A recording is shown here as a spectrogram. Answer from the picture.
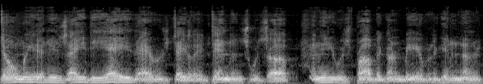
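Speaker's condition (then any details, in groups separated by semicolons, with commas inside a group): Laryngeal cancer; laryngeal cancer following lung cancer diagnosed 2006, later lesions in mouth and one on neck, about 12 years; unable to eat or drink for past three years, all intake through feeding tube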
